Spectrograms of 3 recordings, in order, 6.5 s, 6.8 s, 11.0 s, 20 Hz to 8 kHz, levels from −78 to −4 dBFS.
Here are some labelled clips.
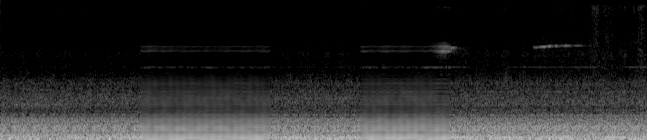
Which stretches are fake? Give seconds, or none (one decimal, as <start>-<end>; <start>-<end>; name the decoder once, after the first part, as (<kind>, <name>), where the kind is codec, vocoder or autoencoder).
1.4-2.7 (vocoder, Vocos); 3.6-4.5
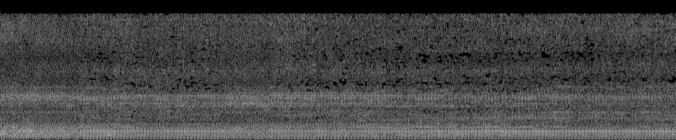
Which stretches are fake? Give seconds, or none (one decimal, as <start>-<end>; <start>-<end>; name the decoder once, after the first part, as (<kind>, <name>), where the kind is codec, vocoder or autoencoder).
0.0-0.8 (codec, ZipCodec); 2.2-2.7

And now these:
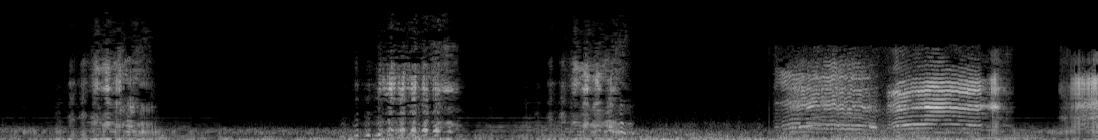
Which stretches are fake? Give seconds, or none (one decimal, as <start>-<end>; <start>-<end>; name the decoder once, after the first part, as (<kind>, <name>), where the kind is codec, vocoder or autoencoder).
0.0-2.2 (vocoder, HiFi-GAN); 4.4-6.2; 9.8-11.0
